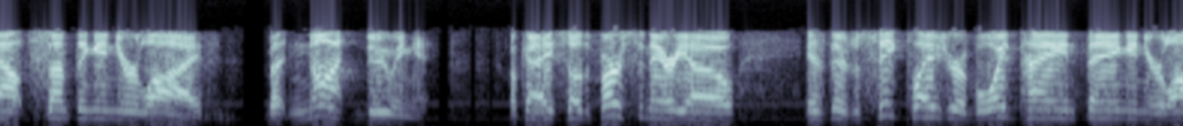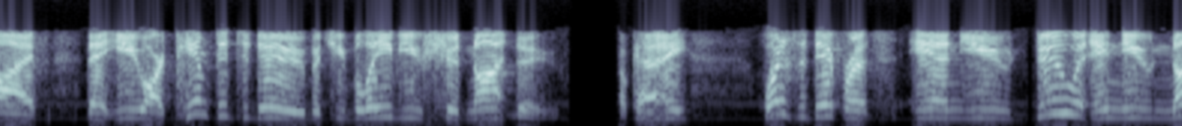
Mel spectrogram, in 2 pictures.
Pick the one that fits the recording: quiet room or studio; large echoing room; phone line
phone line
